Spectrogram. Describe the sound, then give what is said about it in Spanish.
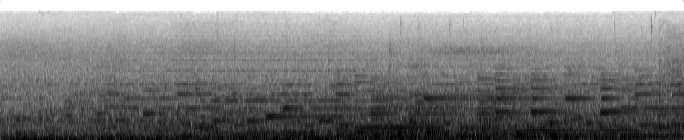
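Steady wind and surf roar continuously at a sea cliff with a lighthouse at Cabo da Roca, Portugal, the westernmost point of Europe; a dense wash of noise with no breaks and a faint tonal hum running underneath. “Es un acantilado vigilado por un faro, siempre azotado por el viento.”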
